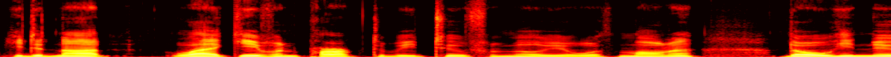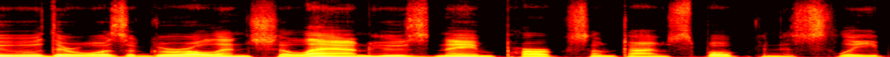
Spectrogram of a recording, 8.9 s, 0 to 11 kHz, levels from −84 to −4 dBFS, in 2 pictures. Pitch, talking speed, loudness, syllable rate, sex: 120 Hz, 195 wpm, -19 LUFS, 5.1 syllables/s, male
